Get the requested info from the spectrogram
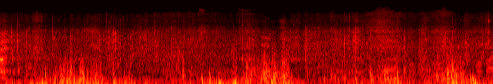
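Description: Wind buffeting the microphone, with water sloshing against the hull of a small fishing boat drifting at sea.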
